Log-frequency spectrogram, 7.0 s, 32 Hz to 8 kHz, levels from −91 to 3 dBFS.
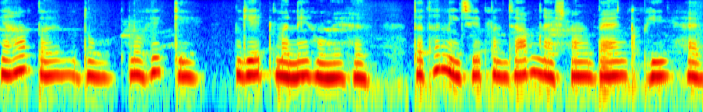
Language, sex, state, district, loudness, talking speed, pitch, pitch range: Hindi, female, Uttar Pradesh, Jyotiba Phule Nagar, -14 LUFS, 135 wpm, 195 Hz, 185-200 Hz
